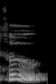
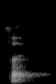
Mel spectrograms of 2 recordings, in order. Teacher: tongue up and stop foot foot one foot remember the sound it's the short foot not the long oo · It's the short foot. Not the long ooh, not foo, but foot.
